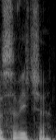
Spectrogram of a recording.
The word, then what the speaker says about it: ceviche: Precis, det är så man uttalar det, ceviche.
